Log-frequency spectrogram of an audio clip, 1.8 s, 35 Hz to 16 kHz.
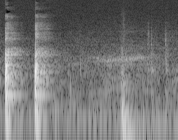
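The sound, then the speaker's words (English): A person coughs twice in quick succession, two sharp, fairly loud bursts in a room with 11 people during the coronavirus outbreak in the Palouse, followed by faint background sounds and no speech. “Some people think the only way out of, say, fear, say the coronavirus is sweeping the Palouse, and here we are with 11 people in the room, and somebody starts to cough.”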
